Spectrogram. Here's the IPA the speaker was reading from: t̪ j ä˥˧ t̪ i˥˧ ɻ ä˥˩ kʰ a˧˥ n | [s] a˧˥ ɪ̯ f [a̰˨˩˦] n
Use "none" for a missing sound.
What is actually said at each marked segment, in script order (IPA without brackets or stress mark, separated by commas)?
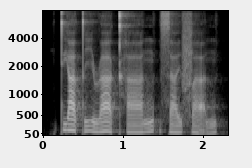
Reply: s, a̰˨˩˦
